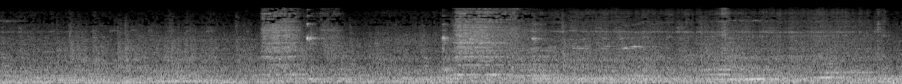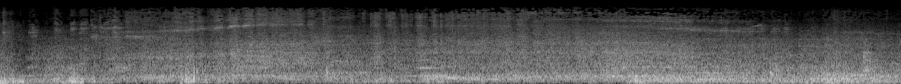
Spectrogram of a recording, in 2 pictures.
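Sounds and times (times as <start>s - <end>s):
steel wheels on rails: 0.0s - 18.0s
wheel screeches: 2.6s - 3.5s, 4.4s - 9.2s.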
